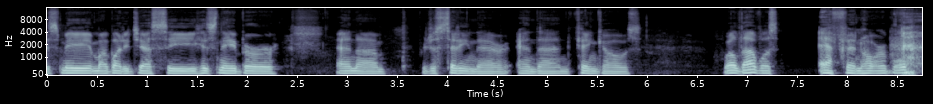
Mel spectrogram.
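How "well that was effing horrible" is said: put-on angry voice, faster pace. Sitting with his buddy after a show, the speaker recalls Finn, imitating Finn's angry remark. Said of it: "He's so pissed off".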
